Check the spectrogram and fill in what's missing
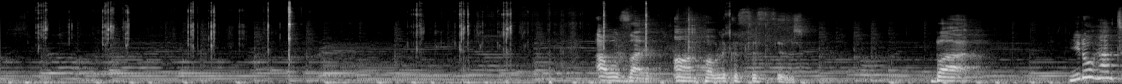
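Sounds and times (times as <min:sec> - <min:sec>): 
scissors snipping through fabric: 0:00.4 - 0:01.3, 0:01.9 - 0:03.0, 0:04.1 - 0:05.4
speech: 0:06.0 - 0:08.1, 0:09.4 - 0:09.8, 0:10.7 - 0:11.2.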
